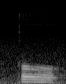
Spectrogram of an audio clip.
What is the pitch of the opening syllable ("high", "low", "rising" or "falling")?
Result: low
